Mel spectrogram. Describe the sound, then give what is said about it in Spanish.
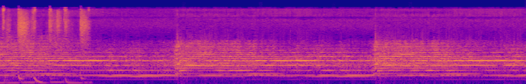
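Church bells ring out at a parish church in Tucumán, loud, sustained resonant tolling with fresh strikes every few seconds renewing the humming overtones. “Cada vez que entran al oído las campanas, la parroquia de la Victoria revive una historia enraizada en la fe profunda de los tucumanos.”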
